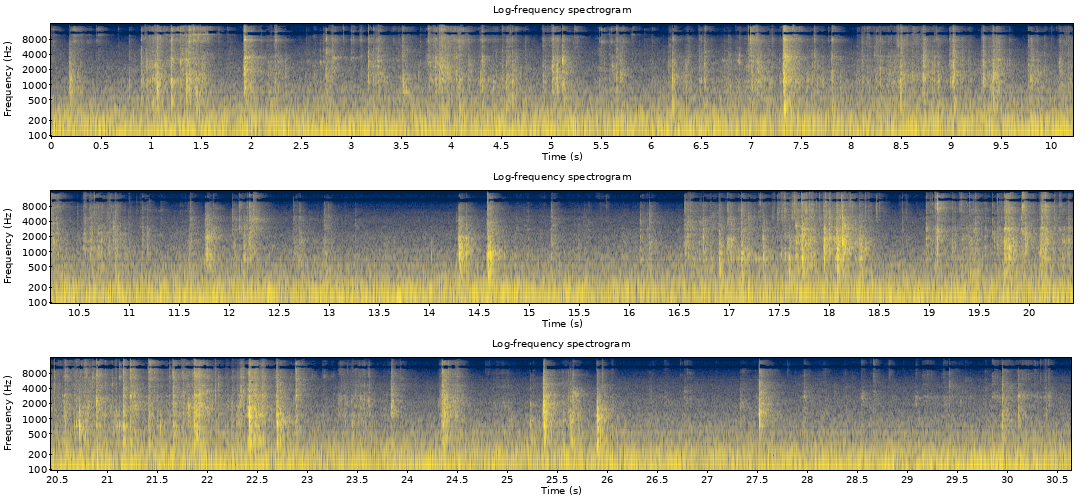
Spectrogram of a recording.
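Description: Fishing lures and hooks clicking and rattling against the plastic compartments of a cantilever tackle box as they are handled and rearranged: a run of irregular light clicks and taps with a few sharper knocks, over a steady low hum.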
